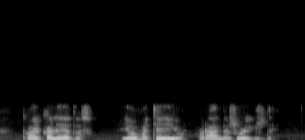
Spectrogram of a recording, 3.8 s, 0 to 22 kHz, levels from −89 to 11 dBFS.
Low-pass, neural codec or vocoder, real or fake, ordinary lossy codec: 5.4 kHz; none; real; Opus, 32 kbps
